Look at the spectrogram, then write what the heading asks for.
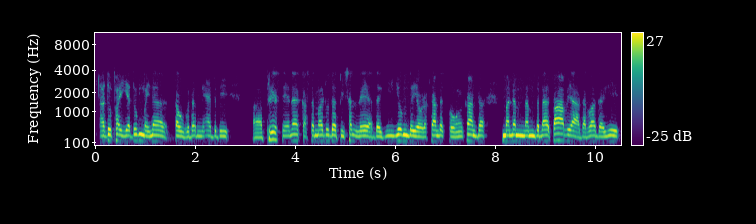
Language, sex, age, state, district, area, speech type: Manipuri, male, 30-45, Manipur, Thoubal, rural, conversation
